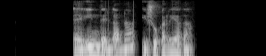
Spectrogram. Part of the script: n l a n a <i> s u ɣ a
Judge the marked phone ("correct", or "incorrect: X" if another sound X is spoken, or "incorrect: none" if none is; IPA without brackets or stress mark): correct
